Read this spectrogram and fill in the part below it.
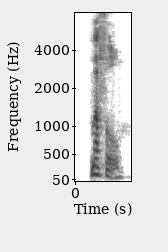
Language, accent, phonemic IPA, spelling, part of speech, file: English, Australia, /mʌfl̩/, muffle, noun / verb, En-au-muffle.ogg
- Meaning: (noun) 1. Anything that mutes or deadens sound 2. A warm piece of clothing for the hands 3. A boxing glove 4. A kiln or furnace, often electric, with no direct flames (a muffle furnace)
